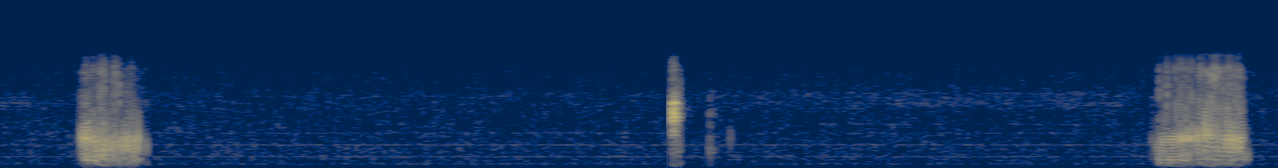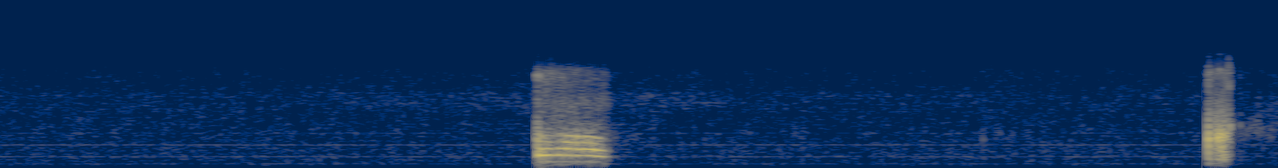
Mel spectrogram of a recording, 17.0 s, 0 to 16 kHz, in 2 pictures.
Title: Snoring Pug.mp4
